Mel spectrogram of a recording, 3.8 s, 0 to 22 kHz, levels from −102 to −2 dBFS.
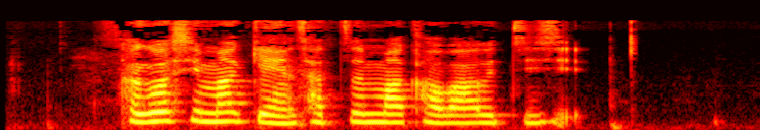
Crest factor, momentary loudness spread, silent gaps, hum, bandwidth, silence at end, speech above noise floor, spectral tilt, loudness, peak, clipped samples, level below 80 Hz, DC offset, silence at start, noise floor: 18 dB; 19 LU; none; none; 11.5 kHz; 0.7 s; 44 dB; -2.5 dB/octave; -23 LUFS; -6 dBFS; under 0.1%; -66 dBFS; under 0.1%; 0.6 s; -67 dBFS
